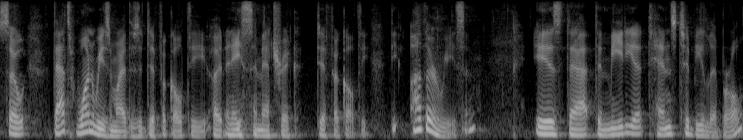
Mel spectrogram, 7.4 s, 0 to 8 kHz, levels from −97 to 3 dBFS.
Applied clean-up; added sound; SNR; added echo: none; none; none; none.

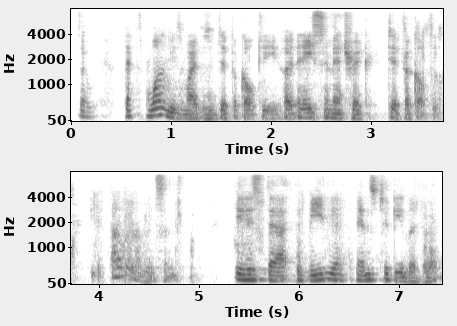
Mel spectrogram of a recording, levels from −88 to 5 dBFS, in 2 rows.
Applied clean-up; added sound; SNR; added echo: neural mask model DeepFilterNet 3.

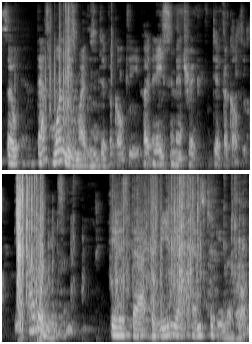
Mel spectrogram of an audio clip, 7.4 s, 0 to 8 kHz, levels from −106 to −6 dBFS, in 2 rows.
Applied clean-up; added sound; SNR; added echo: classical method WPE with log-MMSE.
